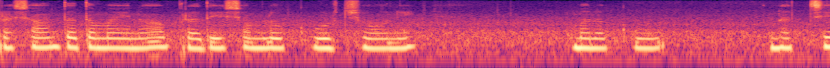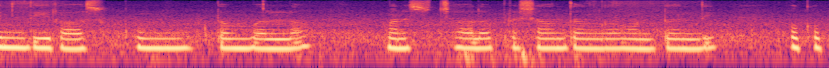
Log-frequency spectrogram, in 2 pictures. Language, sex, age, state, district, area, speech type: Telugu, female, 18-30, Telangana, Adilabad, urban, spontaneous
